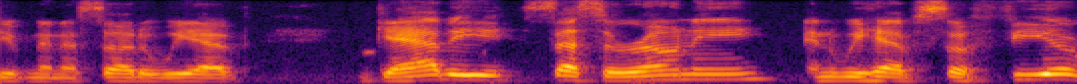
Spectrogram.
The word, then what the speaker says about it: Cesarone: We have Gabbie Cesarone and we have Sophia Romine, both here.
